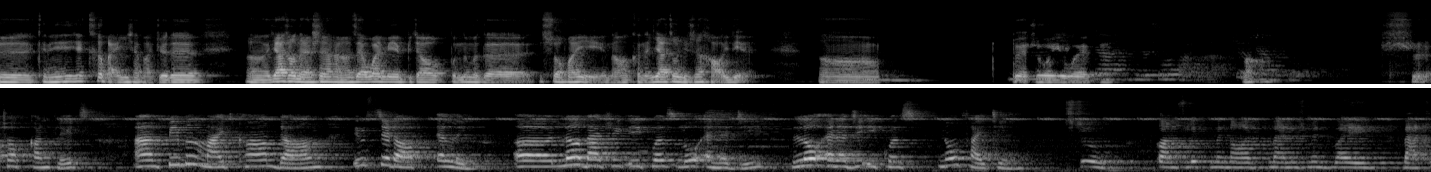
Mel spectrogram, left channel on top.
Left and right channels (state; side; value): different; both; correlation 0.00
